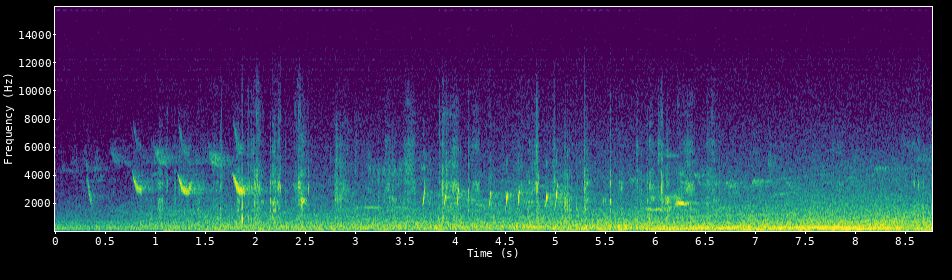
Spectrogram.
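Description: Small birds chirping in short, quick notes over a steady background rush that slowly grows louder. A faint low drone rising in pitch comes in near the end.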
